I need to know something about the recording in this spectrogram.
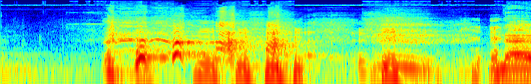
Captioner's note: laughter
